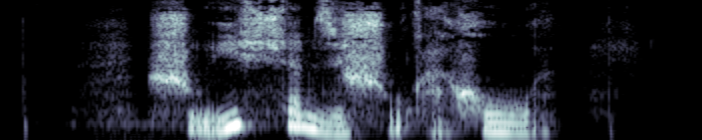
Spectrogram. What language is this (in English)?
Kabardian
